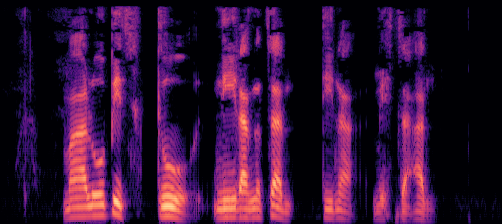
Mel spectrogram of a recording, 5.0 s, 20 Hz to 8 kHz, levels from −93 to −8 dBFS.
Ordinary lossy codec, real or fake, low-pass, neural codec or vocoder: MP3, 48 kbps; real; 7.2 kHz; none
